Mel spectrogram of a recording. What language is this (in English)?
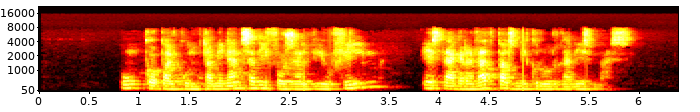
Catalan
